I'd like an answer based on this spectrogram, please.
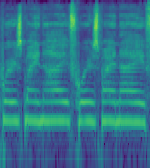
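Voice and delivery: acted, frantic, insistent, high-pitched, repeated words. Retelling a woman who cut herself after cops took her knife, imitating her freaking out. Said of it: "And freaking out".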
